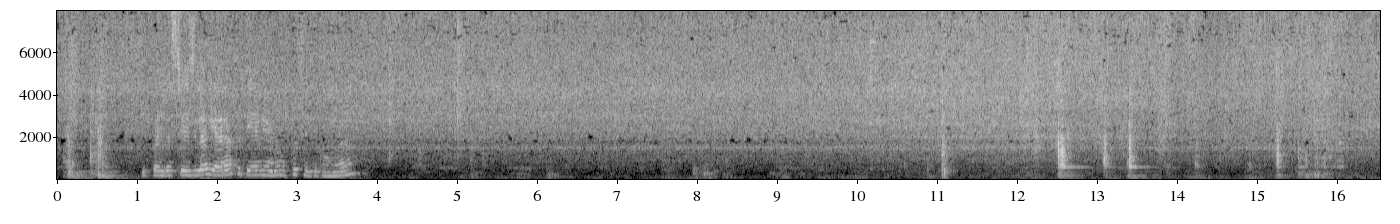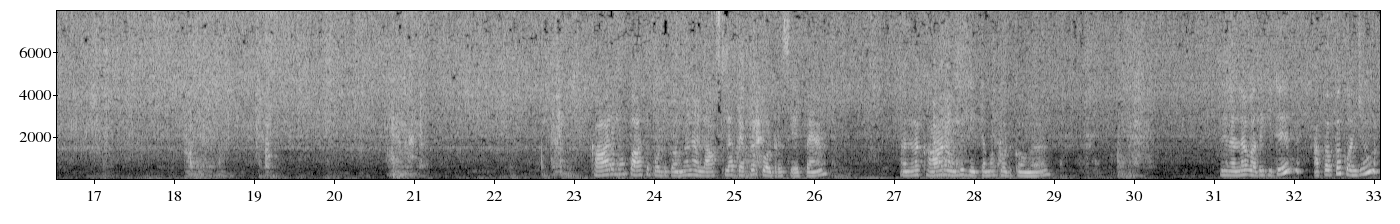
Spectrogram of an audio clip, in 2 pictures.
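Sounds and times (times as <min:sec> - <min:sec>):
spatula scraping and knocking pan: 0:00.0 - 0:00.8, 0:12.0 - 0:26.5, 0:27.1 - 0:30.4
prawns sizzling in oil: 0:00.0 - 0:33.0.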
